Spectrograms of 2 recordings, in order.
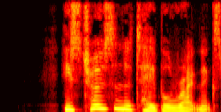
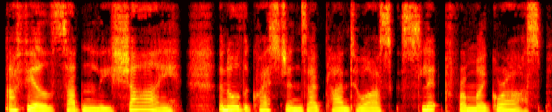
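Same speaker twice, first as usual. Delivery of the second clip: ordinary delivery, nothing marked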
